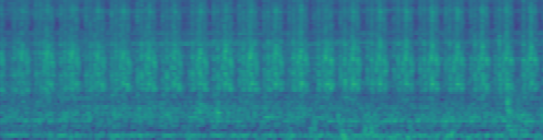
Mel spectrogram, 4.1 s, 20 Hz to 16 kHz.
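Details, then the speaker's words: Roughly 70-year-old barn-find car, cold first start, 50 psi oil pressure: fast even typewriter-like clacking of dry, unoiled rockers; valve cover to come off if oil doesn't reach them within seconds. "All right, we got 50 lbs of oil pressure, but I hear the rockers up here super dry. So, hopefully they start oiling here pretty quick."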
